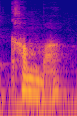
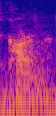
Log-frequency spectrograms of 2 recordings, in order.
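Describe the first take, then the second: First: The middle is a doubled m sound, no r. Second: The middle is an r followed by m. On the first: This is the Pali form of the word. "in the Pali uh, pronunciation is Kamma" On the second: This is the Sanskrit form of the word. "and then in Sanskrit is Karma"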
